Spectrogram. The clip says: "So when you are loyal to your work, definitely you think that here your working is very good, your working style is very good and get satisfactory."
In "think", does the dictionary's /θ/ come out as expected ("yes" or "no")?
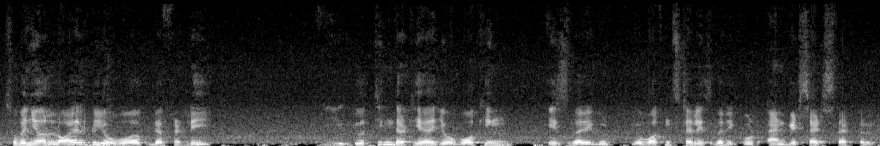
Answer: no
